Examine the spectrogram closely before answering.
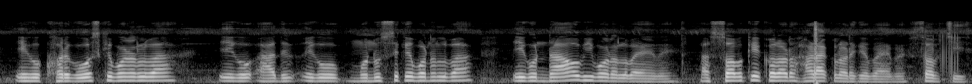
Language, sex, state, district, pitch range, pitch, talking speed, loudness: Hindi, male, Bihar, East Champaran, 145-175 Hz, 160 Hz, 160 wpm, -19 LUFS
